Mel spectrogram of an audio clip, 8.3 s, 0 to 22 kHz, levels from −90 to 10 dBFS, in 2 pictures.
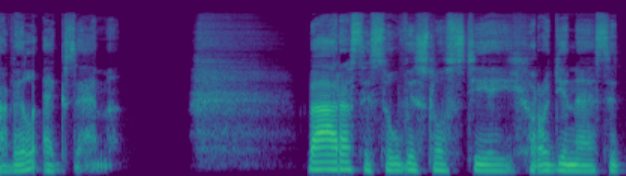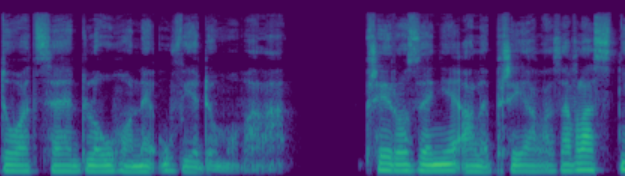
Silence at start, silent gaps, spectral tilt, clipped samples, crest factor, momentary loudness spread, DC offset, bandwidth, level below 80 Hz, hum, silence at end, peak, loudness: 0 s; none; -4.5 dB/octave; under 0.1%; 24 dB; 17 LU; under 0.1%; 16 kHz; -74 dBFS; none; 0 s; -8 dBFS; -29 LUFS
